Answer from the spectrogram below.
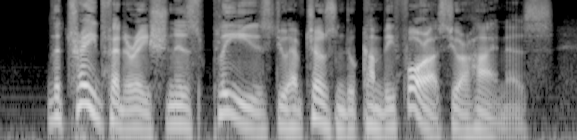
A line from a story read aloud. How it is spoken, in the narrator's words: he began smoothly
